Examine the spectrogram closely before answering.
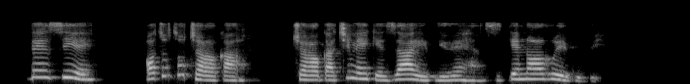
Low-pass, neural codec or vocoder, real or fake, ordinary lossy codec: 7.2 kHz; codec, 24 kHz, 0.9 kbps, WavTokenizer, medium speech release version 1; fake; Opus, 32 kbps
